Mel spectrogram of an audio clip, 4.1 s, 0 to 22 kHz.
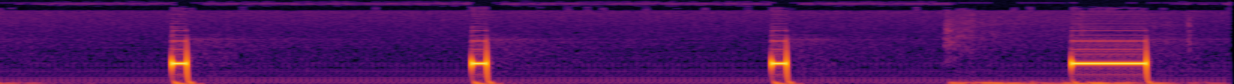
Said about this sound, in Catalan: Ara mateix hem sentit els senyals horaris, que marquen 8:45.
